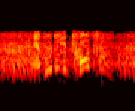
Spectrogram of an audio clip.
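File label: German aircraft destroyed mood med, speech; War Thunder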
